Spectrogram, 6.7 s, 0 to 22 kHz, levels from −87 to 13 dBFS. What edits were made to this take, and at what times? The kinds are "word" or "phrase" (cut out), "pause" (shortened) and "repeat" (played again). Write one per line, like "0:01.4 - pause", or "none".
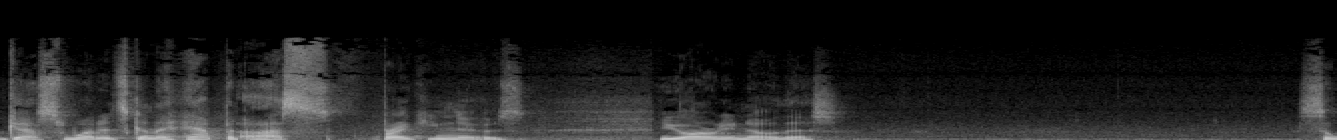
0:01.2 - word
0:03.3 - pause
